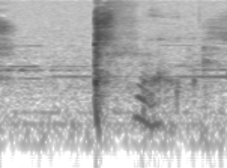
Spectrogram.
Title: A few sneezes and a coo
